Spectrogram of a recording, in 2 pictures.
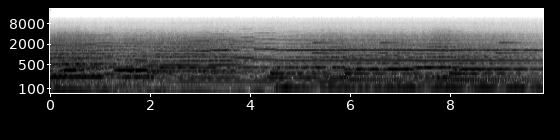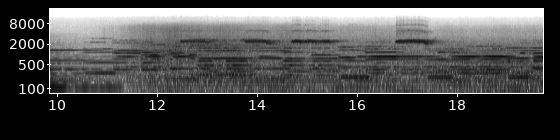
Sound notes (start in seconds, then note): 11.2 whistle blows; 16.2 organ music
